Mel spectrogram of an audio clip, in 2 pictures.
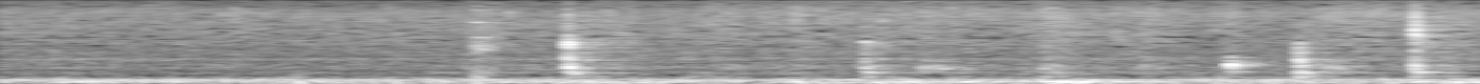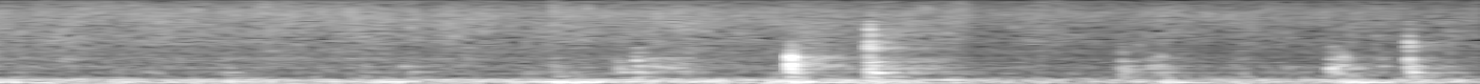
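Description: Chicken and mixed vegetables sizzling in a nonstick frying pan while being stirred with a wooden spatula, which knocks and scrapes against the pan with scattered irregular clicks.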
